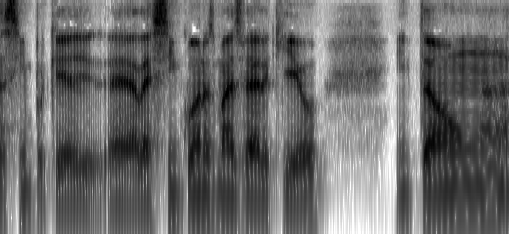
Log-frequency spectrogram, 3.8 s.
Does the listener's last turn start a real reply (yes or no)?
no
